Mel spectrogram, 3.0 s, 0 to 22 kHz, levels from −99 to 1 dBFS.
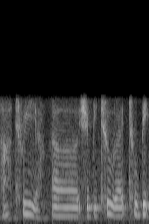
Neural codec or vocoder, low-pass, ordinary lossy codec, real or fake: none; 3.6 kHz; Opus, 64 kbps; real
